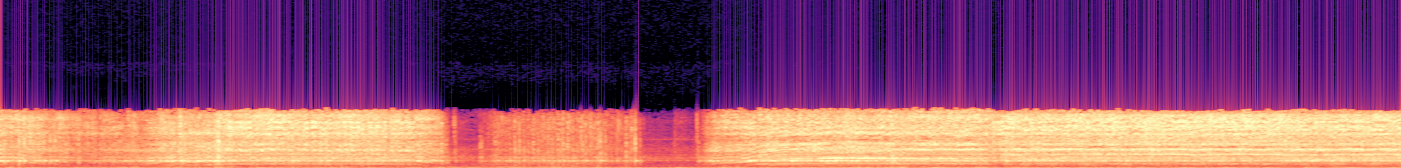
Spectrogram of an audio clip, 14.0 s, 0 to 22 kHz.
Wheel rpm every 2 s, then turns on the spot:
90, 150, 40, 60, 160, 160, 160.
4-6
